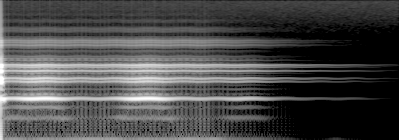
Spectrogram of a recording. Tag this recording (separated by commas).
Keyboard (musical), Musical instrument, Music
